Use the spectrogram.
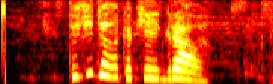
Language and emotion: Russian, positive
